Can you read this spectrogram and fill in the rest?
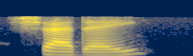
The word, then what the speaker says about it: Sade: Okay, my name is Sade, and it's spelled S-A-D-E. – Say that one more time. – Sade. – Spell it. – S-A-D-E.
